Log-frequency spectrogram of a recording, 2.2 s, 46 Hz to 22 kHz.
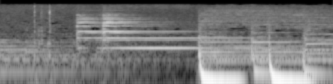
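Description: Subscribe-button animation sound effects: a couple of quick mouse clicks, then a bright bell-like notification chime that rings on. About 1.3 seconds in, electronic music with a heavy bass beat starts.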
